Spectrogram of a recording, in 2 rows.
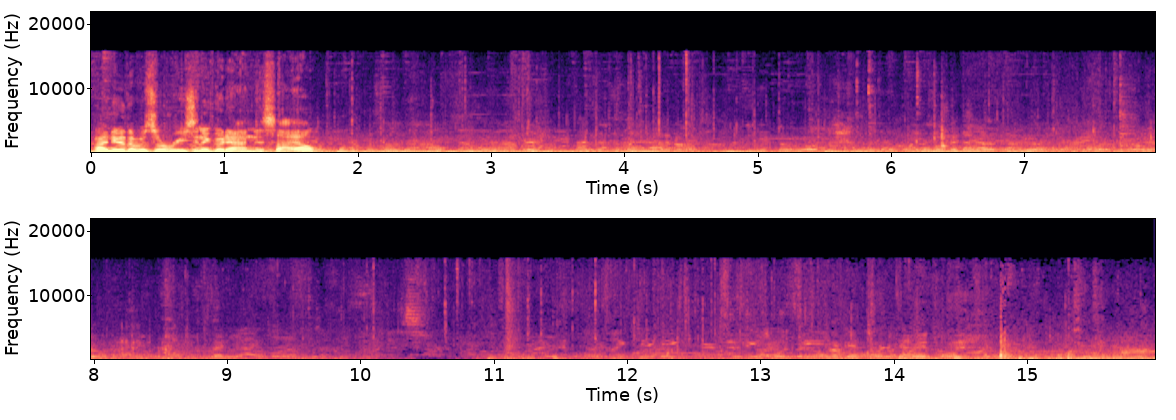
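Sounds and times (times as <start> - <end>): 
speech: 0.0 - 2.2
outdoor crowd murmur at a flea market in Pasadena California: 0.0 - 15.9
footsteps at a flea market: 1.4 - 15.9.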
